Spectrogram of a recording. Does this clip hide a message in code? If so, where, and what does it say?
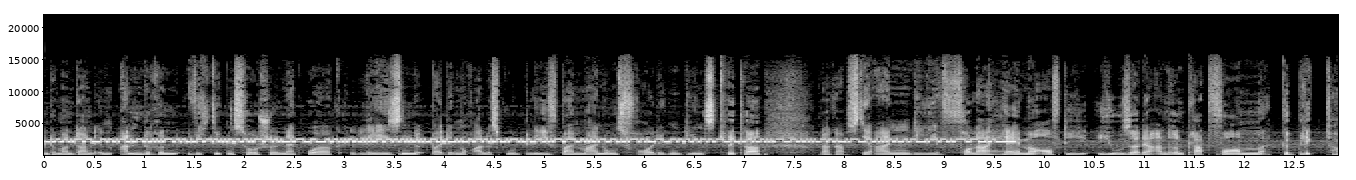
Yes: RTTY (50 baud, 450 Hz shift) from 0.0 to 9.7 s, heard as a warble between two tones, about 2350 Hz centre, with speech in German. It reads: … ZAJELA SIE KOMISJA RYNKU WEWNETRZNEGO I OCHRONY KONSUMENTOW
